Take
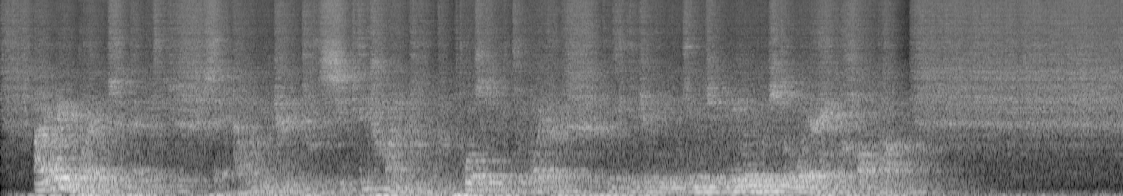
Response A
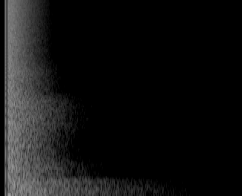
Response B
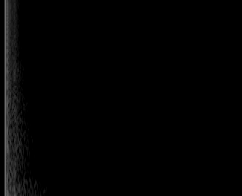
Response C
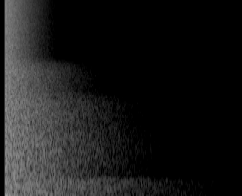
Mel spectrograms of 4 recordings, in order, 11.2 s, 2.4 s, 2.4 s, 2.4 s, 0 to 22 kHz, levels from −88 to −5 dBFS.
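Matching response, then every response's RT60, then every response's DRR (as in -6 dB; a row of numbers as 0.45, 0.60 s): C; 1.2, 0.75, 2.0 s; -14.0, 6.5, -16.5 dB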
